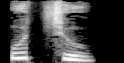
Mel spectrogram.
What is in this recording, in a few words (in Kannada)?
"ಊಚಿ", Kannada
